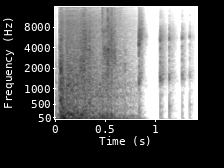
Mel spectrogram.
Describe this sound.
shotgun fire
game, games, sounds, video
